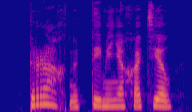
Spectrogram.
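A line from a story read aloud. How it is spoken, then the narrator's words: Angry, hurled words. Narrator (Russian): Зло бросила она ему в лицо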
